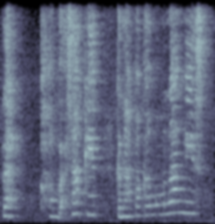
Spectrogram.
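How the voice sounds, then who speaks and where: A woman voicing a kind adult doctor who gently questions and reassures a child, in a roomy echo from a distance. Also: very high voice, moderate pace, a little hiss or hum, pitched above the performer's own voice. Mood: puzzled coaxing.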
